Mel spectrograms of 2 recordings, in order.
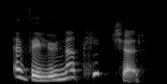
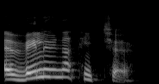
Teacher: Do also causes lenition, which is why we say hichir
